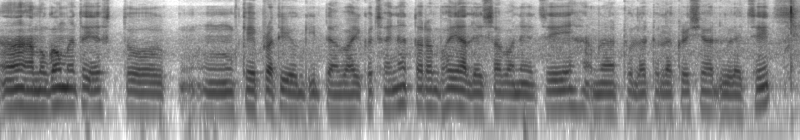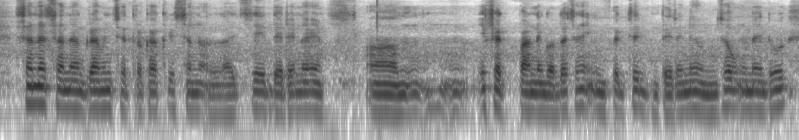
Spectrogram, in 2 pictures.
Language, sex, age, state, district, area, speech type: Nepali, male, 18-30, West Bengal, Kalimpong, rural, spontaneous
